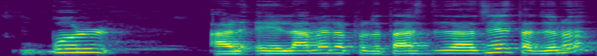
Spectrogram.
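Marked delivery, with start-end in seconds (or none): 0.1-0.4 "গুল" with a heavy throaty first consonant, stopped on the l; thick, heavy sound. Shown as a demonstration. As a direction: say "গুল" thickly and close on a still l. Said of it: "একটু মোটাভাবে". ("গুল" মোটাভাবে উচ্চারণ)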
